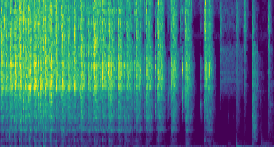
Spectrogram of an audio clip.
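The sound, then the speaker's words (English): A prize wheel spinning, its pointer ticking rapidly against the pegs, then slowing to a few widely spaced clicks before it stops. “spin you the wheel again do, do uh, ah, I'll give it a bit of oomph just yeah yeah go go go”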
